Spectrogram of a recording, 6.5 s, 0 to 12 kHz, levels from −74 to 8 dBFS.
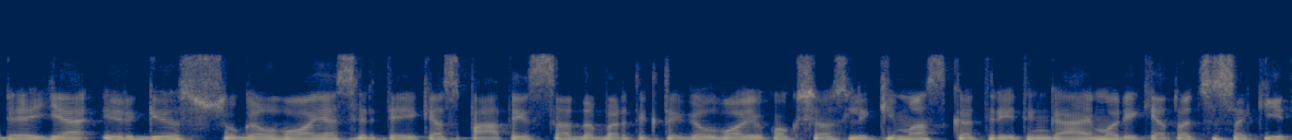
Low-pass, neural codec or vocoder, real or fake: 7.2 kHz; none; real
